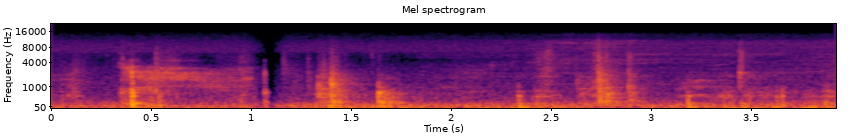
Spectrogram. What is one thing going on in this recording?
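A car's tailgate clunks open.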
